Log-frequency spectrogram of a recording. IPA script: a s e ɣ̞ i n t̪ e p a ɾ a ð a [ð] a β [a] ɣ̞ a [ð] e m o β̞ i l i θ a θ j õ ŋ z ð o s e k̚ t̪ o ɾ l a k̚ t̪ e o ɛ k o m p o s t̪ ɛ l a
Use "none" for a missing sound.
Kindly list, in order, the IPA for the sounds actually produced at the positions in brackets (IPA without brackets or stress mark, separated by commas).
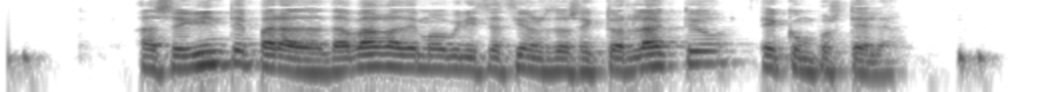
ð, a, ð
